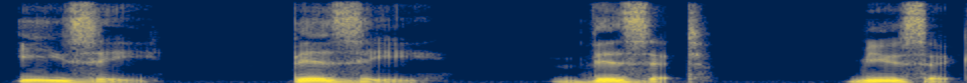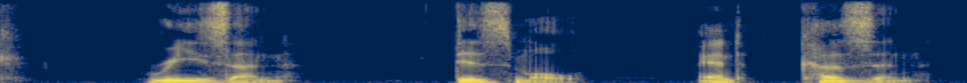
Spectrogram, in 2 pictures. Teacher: we see how those vowels on each side tend to produce voicing all the way through the middle of the word. Again, we also see how the final S in some of these words became a voiced Z sound when a verbal suffix was added.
